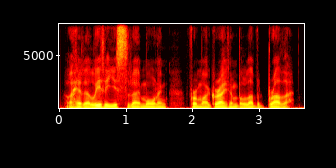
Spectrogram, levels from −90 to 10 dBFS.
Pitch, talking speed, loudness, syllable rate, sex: 100 Hz, 195 wpm, -17 LUFS, 6.4 syllables/s, male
